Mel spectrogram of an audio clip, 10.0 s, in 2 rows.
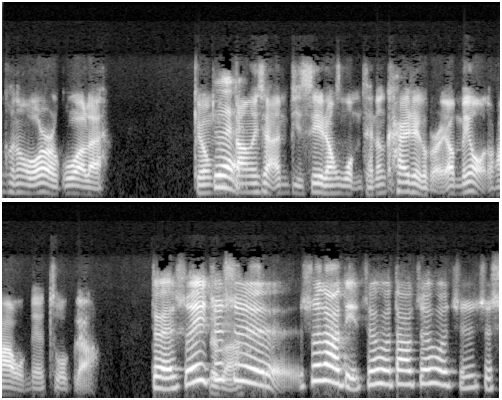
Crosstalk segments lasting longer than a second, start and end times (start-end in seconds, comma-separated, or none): none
